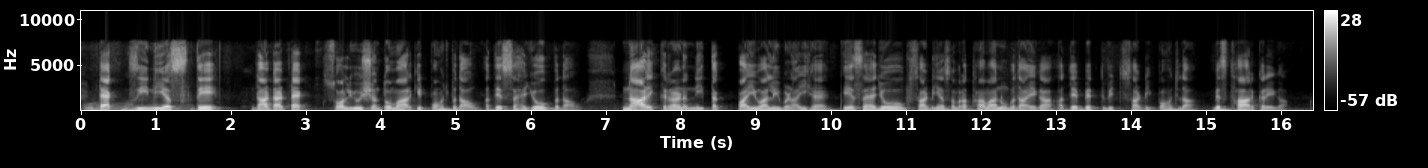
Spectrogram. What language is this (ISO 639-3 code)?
pan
